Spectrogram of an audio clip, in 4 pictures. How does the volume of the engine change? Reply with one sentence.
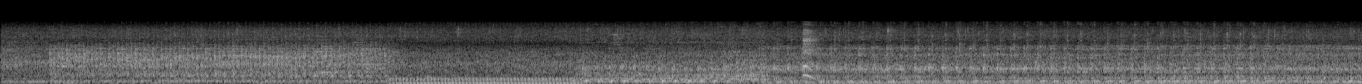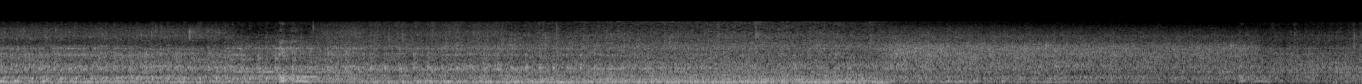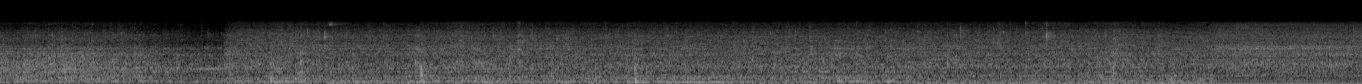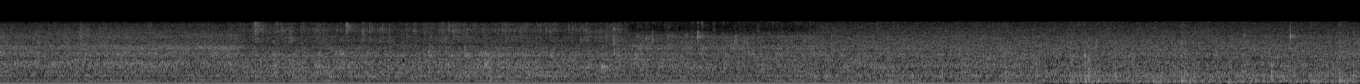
The volume of the engine goes down.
